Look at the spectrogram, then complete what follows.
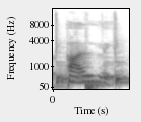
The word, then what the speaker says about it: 빨리: Pali could be divided into two syllables. Pali.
